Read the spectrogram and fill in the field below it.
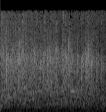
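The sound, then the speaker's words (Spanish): An audience applauds steadily as a speaker enters the stage for a talk at an institution, many hands clapping in a dense, continuous patter that holds an even loudness throughout, with no voices standing out. “Y ustedes se emocionan, aplauden, gritan.”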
